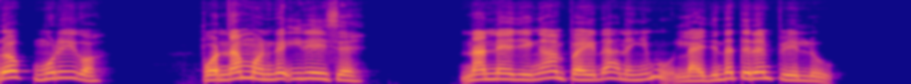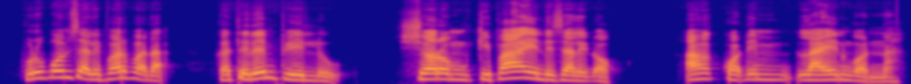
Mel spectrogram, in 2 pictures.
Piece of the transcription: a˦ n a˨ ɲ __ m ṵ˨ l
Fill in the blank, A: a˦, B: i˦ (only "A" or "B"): B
